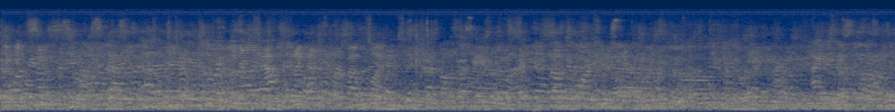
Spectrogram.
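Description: Many people murmur in a large room.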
